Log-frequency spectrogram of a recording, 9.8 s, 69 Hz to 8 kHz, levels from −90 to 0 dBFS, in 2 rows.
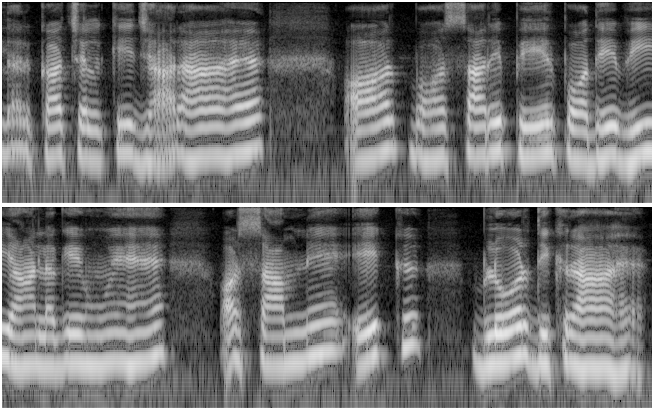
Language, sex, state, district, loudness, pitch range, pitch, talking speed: Hindi, female, Jharkhand, Ranchi, -18 LUFS, 195-225 Hz, 210 Hz, 140 wpm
